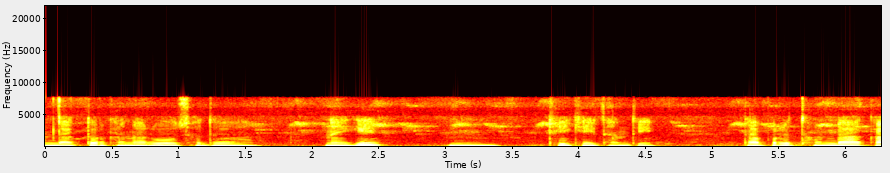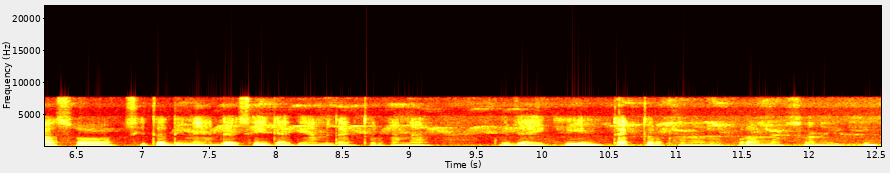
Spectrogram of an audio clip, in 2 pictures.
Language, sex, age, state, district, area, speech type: Odia, male, 30-45, Odisha, Koraput, urban, spontaneous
